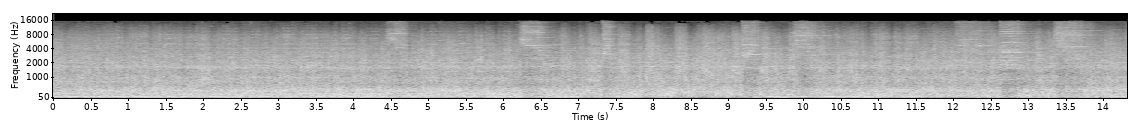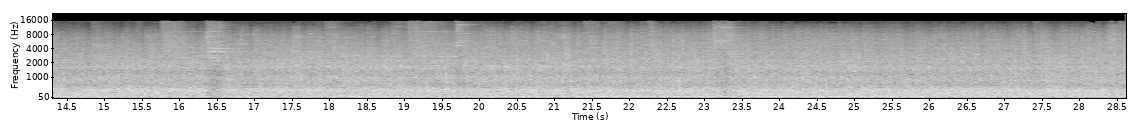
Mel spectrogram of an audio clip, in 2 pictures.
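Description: Loaded freight wagons of a Belarusian Railways freight train rolling past close by: a steady loud rumble of wheels on rail, with irregular sharp clacks from the wheels crossing rail joints and a thin steady high tone throughout.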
